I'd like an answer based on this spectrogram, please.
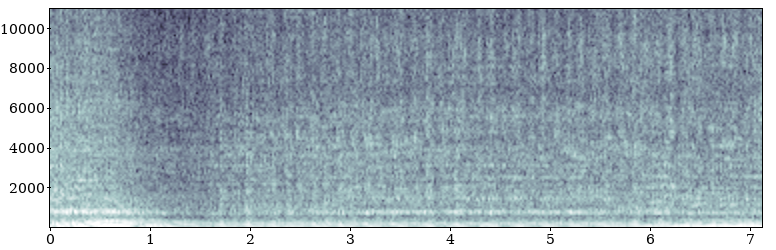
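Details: Honda 250 HP outboard on a 21 ft boat running after long sitting, no-start fixed by restoring missing battery ground; revs up then settles into steady even smooth low hum, no stumbling or misses; normal running.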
